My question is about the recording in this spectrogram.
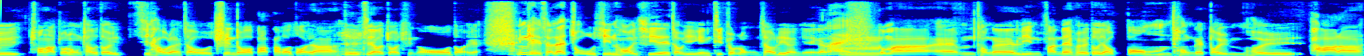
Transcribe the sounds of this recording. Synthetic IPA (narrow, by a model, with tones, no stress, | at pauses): jt͡ʃʰɔː˧nlaː˨˩t͡ʃɔ˨˥lʊ˨˩ŋt͡sɐ˥wt̪ɵ˨˧ɥt͡siː˥ɦɐ˨wlɛ˥t͡sɐ˨wt͡ʃʰyː˨˩nt̪o˧wɔː˧pa̰ː˨˩paː˥kɔː˨˧˥t̪ɔ̰ː˨jlaː˥t̪o˥wji˧t͡siː˨˥ɐ˨wt͡sɔː˧jt͡ʃʰyː˨˩nt̪o̰˧˥ɔ̰ː˧kɔː˨˥t̪ɔ̰ː˨˩jkɛ̰˧kɐ˨˦mkʰe˨˩jsɐ˨t̚lɛ˥t͡so˨˥wsʰiː˥nɦɔː˥jt͡sʰiː˨˥lɛː˥t͡sɐ˨wjiː˨˧˥kɪ˥ŋt͡siː˧p̚t͡sʊ˥k̚lʊ̰˨˩ŋt͡sɐ˥wliː˥jœː˨˩ŋjɛ̰ː˧ɡɐ̰˧lʔa̰ː˧kɐ˨˧˥maː˨˧ɛː˨˩m̩˨˩t̪ʰʊ˨˩ŋkɛː˧liː˨˩nfɐ˨nlɛː˥kʰɵ˧te˨˩t̪wjɐ˨˧wpɔː˥ŋm̩˨˩t̪ʰʊ˨˩ŋkɛː˧t̪ɵ˨˧ɥm̩˨˩ɦɵ˧ɥpʰa̰ː˨˩laː˥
